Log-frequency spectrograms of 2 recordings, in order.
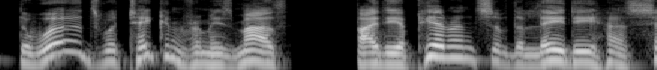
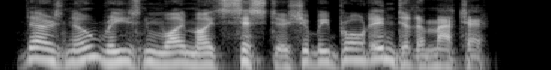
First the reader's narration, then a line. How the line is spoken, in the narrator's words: growled the younger man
